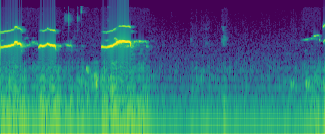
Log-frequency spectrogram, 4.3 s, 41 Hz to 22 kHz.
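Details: Bald eagle on its nest in Miami-Dade County, Florida, nest camera, June 4, 2023, 12:35; a few high, whistled squeaky chirps in the first two seconds, then near silence before a faint final note.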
